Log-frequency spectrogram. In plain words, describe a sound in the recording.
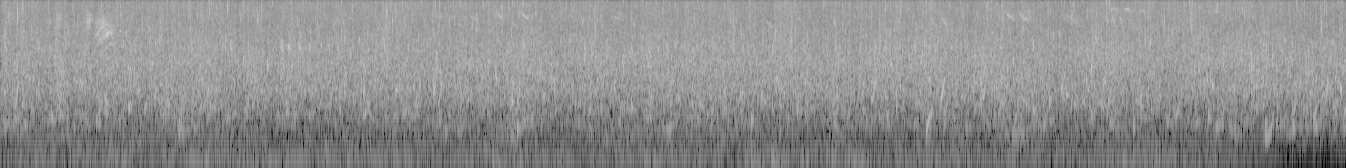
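A river rushes and splashes over rocks close by.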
